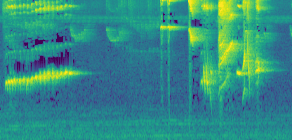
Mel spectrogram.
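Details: White-rumped shama in gacor song opens with a long, steady, slightly rising whistled trill, pauses, then bursts into high sharp whistles and tumbling, buzzy warbled notes.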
